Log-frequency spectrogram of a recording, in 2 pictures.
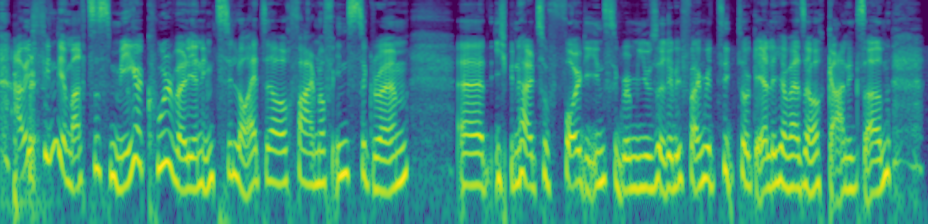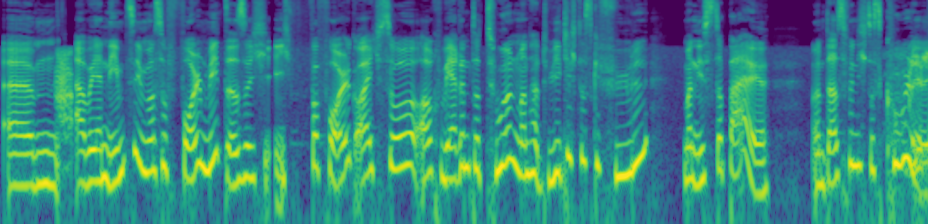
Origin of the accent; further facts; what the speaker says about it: Austria; ich bin Österreicherin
